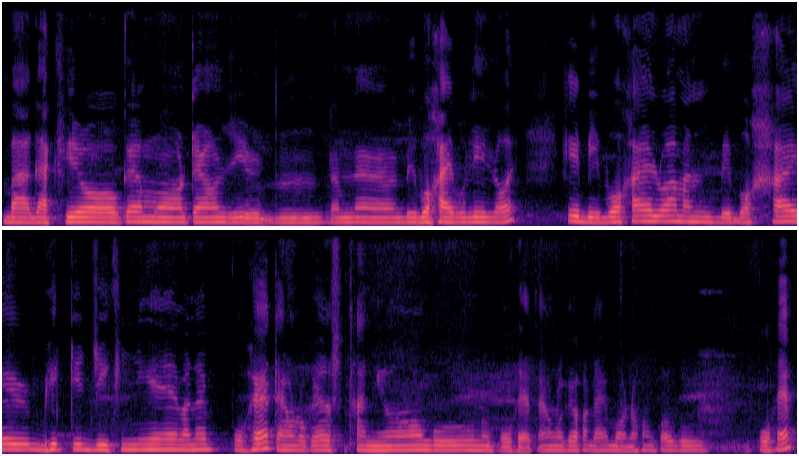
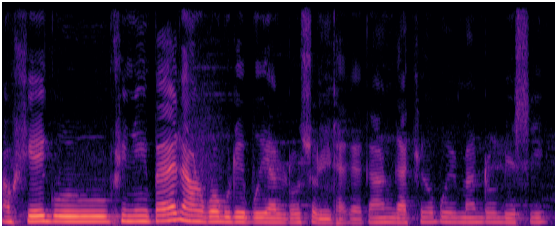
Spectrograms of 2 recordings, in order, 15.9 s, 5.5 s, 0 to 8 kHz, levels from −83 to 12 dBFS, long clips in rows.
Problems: none marked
